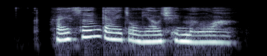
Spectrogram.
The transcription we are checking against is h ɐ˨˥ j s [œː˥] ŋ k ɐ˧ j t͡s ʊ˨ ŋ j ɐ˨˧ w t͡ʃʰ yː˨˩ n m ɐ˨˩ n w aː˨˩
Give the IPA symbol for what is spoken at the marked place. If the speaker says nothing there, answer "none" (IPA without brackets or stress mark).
œː˥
